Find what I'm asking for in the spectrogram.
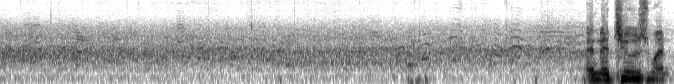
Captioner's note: audience laughing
